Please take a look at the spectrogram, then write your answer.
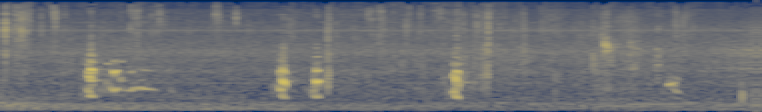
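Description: Several short clucks from chickens come in scattered bursts over a quiet background hum, some doubled, fading to softer calls at the end.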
